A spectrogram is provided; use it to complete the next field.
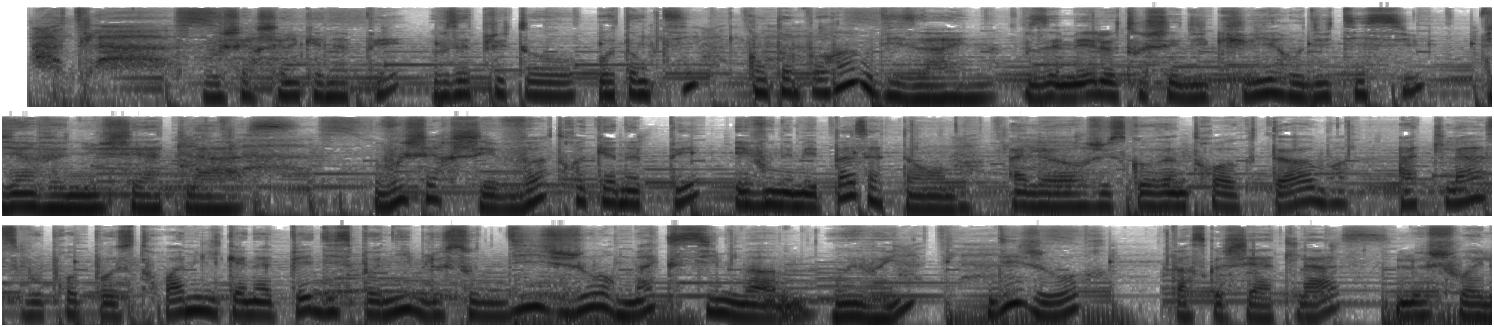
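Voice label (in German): französische Sprecherin; french voice-over talent female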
